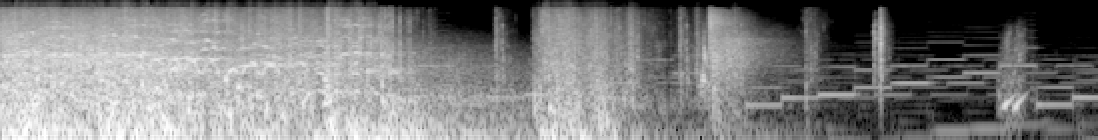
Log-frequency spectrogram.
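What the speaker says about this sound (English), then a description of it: "Fuck those duck-sized horses up." Duck-sized horses in a video game whinny loudly at close range, followed by sharp whip-like cracks and short electronic blips as the noise thins out.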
